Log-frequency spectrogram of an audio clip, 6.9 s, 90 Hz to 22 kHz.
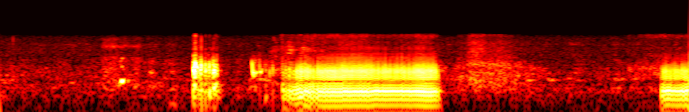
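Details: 1-year-old bulldog sleeping on owner, snoring like a human: loud rattling snore on the in-breath, quieter pause, another snore starting; snoring.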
